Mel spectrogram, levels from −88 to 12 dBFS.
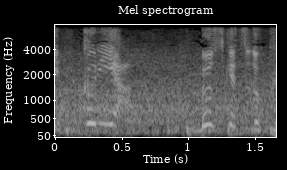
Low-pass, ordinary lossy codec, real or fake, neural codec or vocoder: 7.2 kHz; none; real; none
